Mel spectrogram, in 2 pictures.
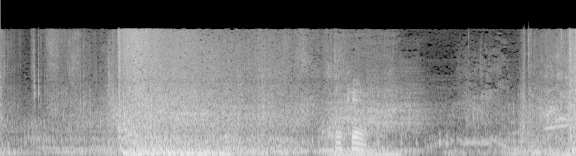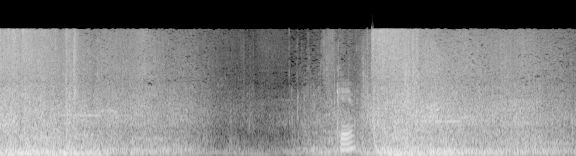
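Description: A young man talks into a microphone.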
